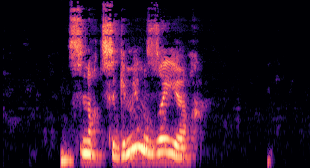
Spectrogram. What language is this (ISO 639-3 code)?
kab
